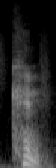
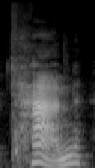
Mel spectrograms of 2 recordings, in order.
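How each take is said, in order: First: The vowel is reduced to a weak schwa. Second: The vowel is a full, clear 'a' sound. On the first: The speaker calls it right. "the vowel sounds in some of those words get squashed to a schwa sound" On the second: The speaker calls it wrong. "Instead of can"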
